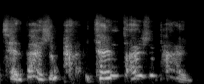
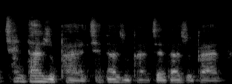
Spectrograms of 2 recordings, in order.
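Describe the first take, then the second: First: "Ten thousand pound" squeaked much higher and slower; mock disbelief. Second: "Ten thousand pound" muttered much softer, trailing away; mumbled to himself. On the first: Chairman repeats the owed sum, in mock high-pitched disbelief. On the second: Retold or imitated. Chairman musing over the sum on the phone, softly muttering. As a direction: mull the number under your breath.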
